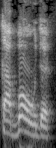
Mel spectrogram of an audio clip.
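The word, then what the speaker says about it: כבוד: cache derrière alors le bouc a bold ou cabaude comme on le prononce en hébreu qu'aborde setteuse la gloire de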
